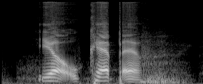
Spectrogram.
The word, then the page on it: yo u-kepew: Yurok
